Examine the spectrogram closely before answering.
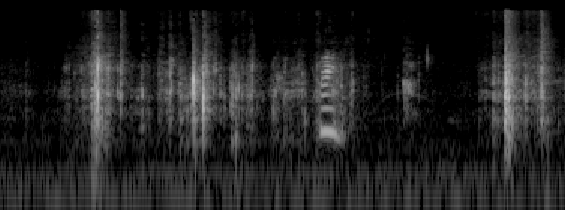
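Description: Plastic packages rustle and crinkle in a hand.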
